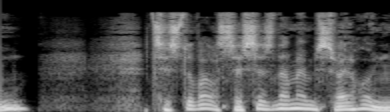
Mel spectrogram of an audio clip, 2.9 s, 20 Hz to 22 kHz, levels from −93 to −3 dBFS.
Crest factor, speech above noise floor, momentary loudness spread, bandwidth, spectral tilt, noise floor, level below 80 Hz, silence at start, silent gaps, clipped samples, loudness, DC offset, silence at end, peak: 16 dB; 31 dB; 13 LU; 14 kHz; -3.5 dB/octave; -50 dBFS; -46 dBFS; 0 s; none; under 0.1%; -18 LUFS; under 0.1%; 0 s; -4 dBFS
